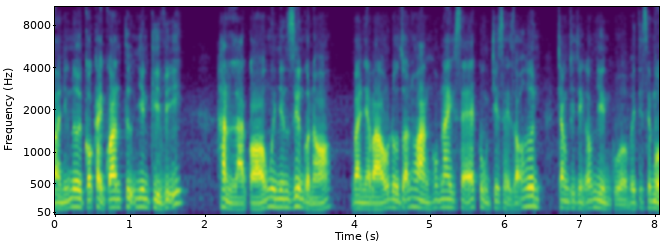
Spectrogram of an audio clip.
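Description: A man with a bright, sharp voice speaks at a very fast pace with lively intonation. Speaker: TV talk show host. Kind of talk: TV interview. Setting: studio. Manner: formal. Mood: warm, friendly, smiling. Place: studio. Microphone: lapel.

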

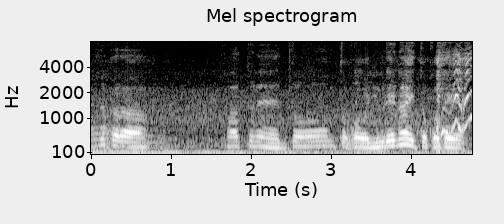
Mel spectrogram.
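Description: Over noticeable background noise, the voice sounds dry with no echo and moves at a moderate pace. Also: man. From Hiroshima, Japan. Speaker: solo yachtsman. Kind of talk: interview answer. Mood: cheerful, smiling. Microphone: phone near.

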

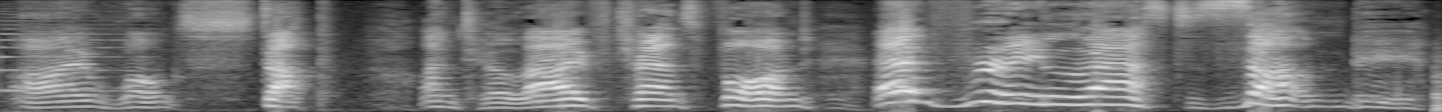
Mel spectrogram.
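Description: Over music in the background, a man speaks very slowly in a high pitch with very wide pitch swings. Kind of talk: comic overacting. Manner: obsessive, commanding.

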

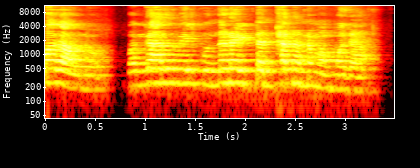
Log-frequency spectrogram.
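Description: There is audible room echo as a woman speaks at a fairly high pitch with ordinary pitch variation. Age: old. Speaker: social worker. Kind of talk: interview answers.

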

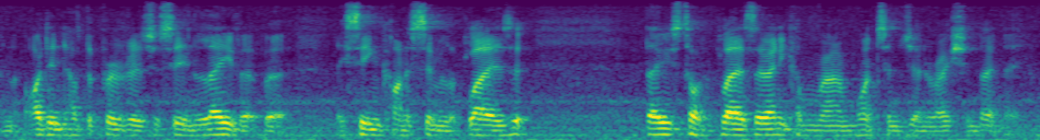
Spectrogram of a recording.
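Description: A man's medium-pitched voice, monotone and flat, at a very fast pace over noticeable background noise. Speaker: journalist. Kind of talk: interview questions.

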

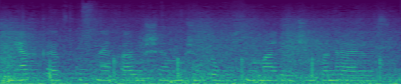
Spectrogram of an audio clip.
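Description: Loud background noise sits under speech delivered at a moderate pace. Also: woman. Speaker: family travel vlogger. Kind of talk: casual vlog chat. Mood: cheerful, chatty. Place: market. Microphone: phone near.

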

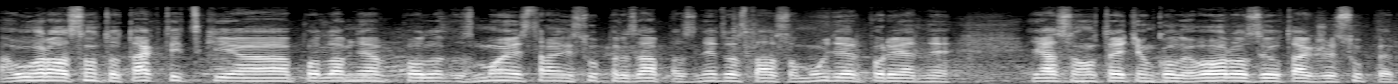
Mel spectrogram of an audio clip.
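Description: Over noticeable background noise, a man speaks very fast in a monotone, flat intonation. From Slovakia. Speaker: MMA fighter. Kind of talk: post-fight interview. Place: hall. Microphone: handheld.

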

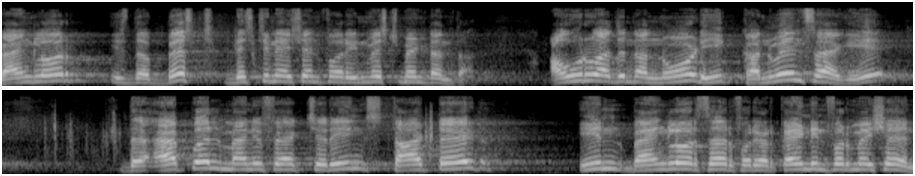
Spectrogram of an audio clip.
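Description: A man speaks with an extremely high pitch. His pitch varies in an ordinary way. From Karnataka. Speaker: politician, former IT minister; legislator in assembly debate. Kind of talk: parliamentary debate. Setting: legislative assembly. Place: hall. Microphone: podium.

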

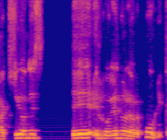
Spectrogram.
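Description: Dark, mellow tone from a man at a moderate pace, fairly even intonation, quiet background. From Honduras. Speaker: politician and former bank regulator; guest. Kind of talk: interview. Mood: serious, critical. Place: home room. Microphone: video call.

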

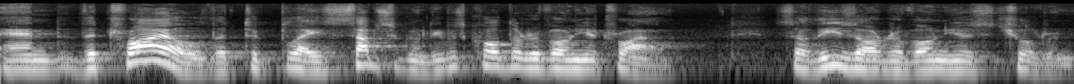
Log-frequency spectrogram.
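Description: Somewhat breathy and dark, mellow in tone, a man speaks at a moderate pace with lively intonation. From South Africa. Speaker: novelist and speaker. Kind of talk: talk with audience Q&A. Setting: stage with audience. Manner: halting, many repetitions. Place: classroom. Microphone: podium.

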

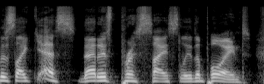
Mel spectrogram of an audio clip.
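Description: Against a quiet background, a man talks at a moderate pace with fairly even intonation in a dry sound with no echo. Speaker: gaming podcast co-host. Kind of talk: casual chat. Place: home room. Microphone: studio mic.

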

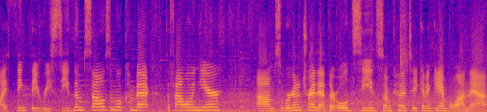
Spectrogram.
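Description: Over music in the background, a woman speaks in a high pitch with fairly even intonation, the sound dry with no echo. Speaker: home gardener vlogger. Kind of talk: casual vlog chat. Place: garden. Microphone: phone near.

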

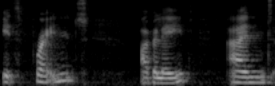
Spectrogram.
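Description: A woman talks with lively intonation and vocal fry. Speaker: parent vlogger. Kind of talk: casual vlog chat. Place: home room. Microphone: phone near.

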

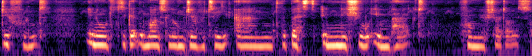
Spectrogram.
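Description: The woman delivers her words at a fairly slow pace. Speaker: beauty vlogger. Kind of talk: tutorial. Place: home room.

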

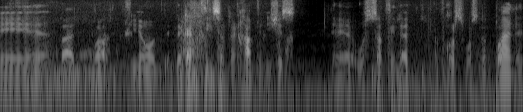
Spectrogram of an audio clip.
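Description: A man's very deep, low voice over music in the background. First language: not English. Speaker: gaming clan officer. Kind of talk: community meeting update. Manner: halting, many repeated words.

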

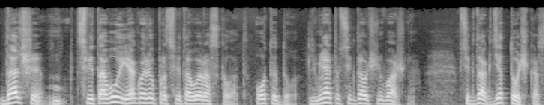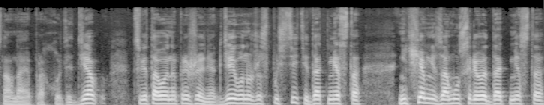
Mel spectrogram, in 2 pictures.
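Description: The voice has a dark, mellow tone, ordinary pitch variation and a moderate pace over a quiet background. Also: man. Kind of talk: interview answer. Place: studio. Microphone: lapel.

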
